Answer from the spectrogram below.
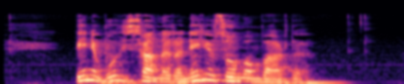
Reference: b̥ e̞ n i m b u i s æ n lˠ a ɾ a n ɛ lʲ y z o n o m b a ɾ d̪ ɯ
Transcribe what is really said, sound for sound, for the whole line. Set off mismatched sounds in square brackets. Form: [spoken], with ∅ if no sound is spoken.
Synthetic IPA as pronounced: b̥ e̞ n i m b u i s [a] n lˠ a ɾ a n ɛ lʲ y z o [m] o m [v] a ɾ d̪ ɯ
